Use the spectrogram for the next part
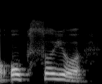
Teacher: при вимові Ось ця с Вона ніби переходить на наступний склад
